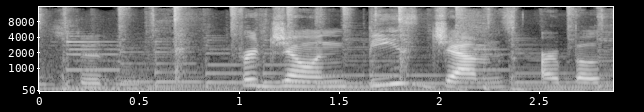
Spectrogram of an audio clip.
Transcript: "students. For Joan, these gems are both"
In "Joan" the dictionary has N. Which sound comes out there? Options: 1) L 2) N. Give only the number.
2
